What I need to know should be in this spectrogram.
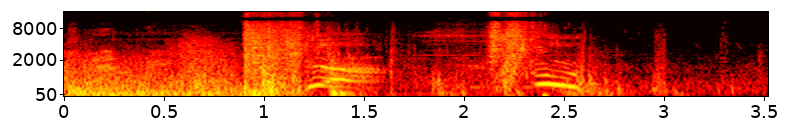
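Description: A blade strikes with a heavy thud.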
